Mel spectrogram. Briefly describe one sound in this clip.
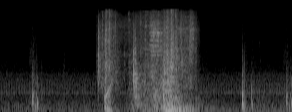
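A mechanical grab hand shoots out and clanks against a metal lever.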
